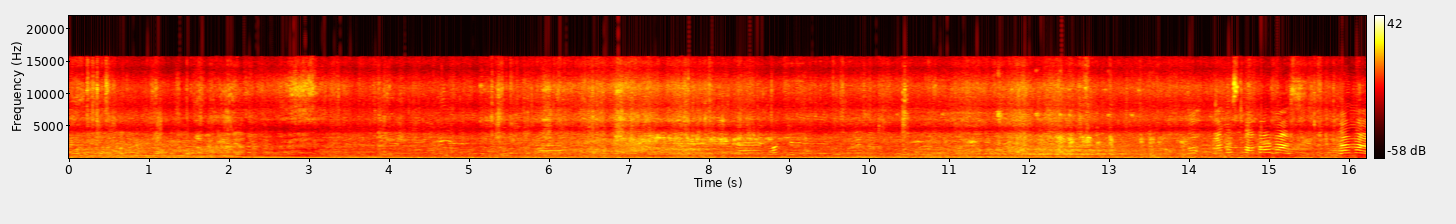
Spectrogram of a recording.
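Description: A truck engine running steadily, its pitch dropping about two seconds in, with people chattering over it.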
